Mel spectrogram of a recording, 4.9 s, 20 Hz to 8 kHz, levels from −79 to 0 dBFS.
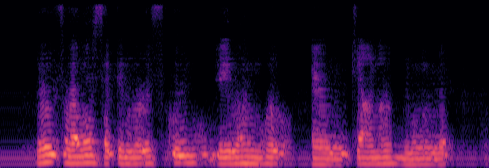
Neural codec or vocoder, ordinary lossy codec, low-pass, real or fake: codec, 16 kHz, 0.5 kbps, FreqCodec, smaller model; AAC, 32 kbps; 7.2 kHz; fake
